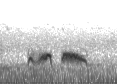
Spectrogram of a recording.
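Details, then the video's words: Spotted dove calling clean for lure trapping: a single two-part coo, a short wavering note and then a longer drawn-out falling note, set against quiet low background noise. "Suara Burung Tekukur Bersih Cocok Untuk Pikat"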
